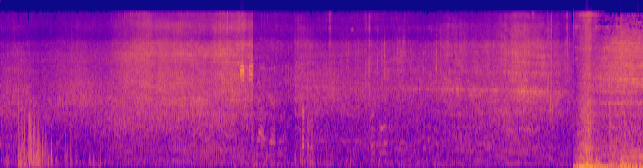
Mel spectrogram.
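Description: Outdoor open-air ambience with faint background voices and a steady hiss, broken by a few low thumps near the start. Near the end, loud music cuts in abruptly.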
